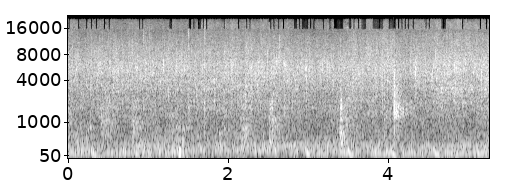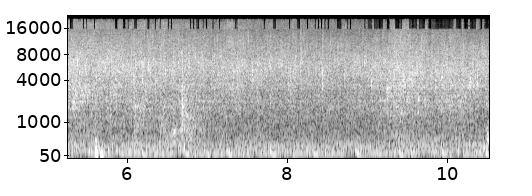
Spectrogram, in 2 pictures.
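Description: Food simmering and sizzling steadily in a pan on low heat alongside salmon, green beans and sweet potatoes, a continuous close crackle with a few sharper pops, no talking.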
